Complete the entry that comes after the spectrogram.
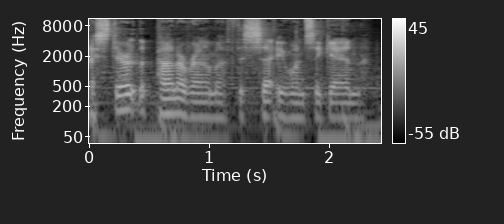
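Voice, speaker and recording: A man narrating a visual novel in an expressive way, as a playful gaming YouTuber. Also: medium pitch, fast talker, music in the background.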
